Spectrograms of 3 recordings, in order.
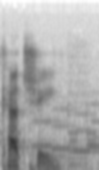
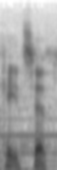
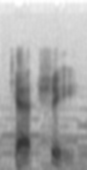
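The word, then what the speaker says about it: Cait Sith: Yes, Kachi. Lovely. And if you're wondering why we're pronouncing that way, it's an actual Celtic term for one of the Fae.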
